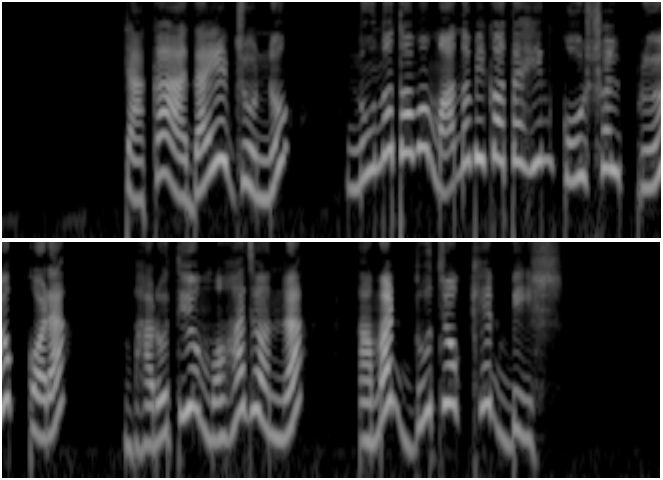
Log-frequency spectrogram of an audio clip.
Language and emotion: Bengali, disgusted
